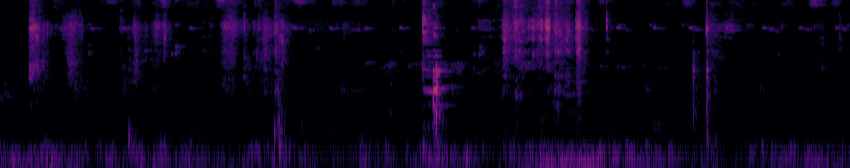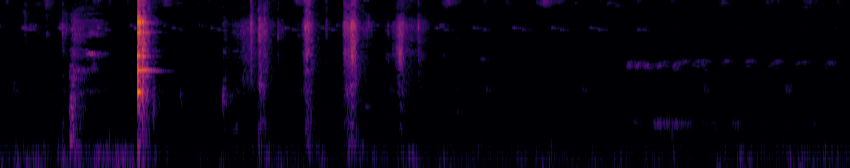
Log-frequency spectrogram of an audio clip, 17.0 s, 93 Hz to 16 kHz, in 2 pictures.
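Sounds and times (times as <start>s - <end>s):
metal cookware clicking and knocking: 4.2s - 4.5s, 9.2s - 10.2s
ringing metallic clink: 9.9s - 10.2s.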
